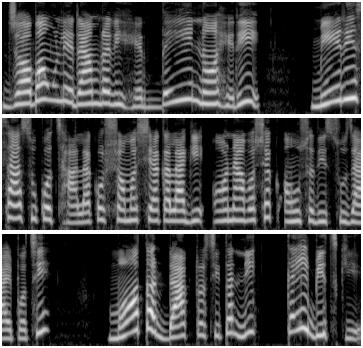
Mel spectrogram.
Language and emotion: Nepali, angry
